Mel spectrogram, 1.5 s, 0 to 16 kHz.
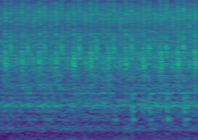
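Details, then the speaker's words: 1994 Toyota Mark II JZX90 twin-turbo 1JZ, RWD, 168,000 km, at idle: fast tinny ticking rattle from something loose in the engine bay, possibly a heat shield, not inside the engine; the engine is also misfiring. "That sound is due to rattling inside the engine room, not inside the engine."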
